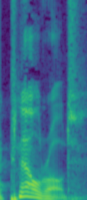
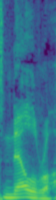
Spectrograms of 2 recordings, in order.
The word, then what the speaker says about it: Nelrod: Yes, this week's book is by Pnelrod, or... No, the P is silent. It's Nelrod.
